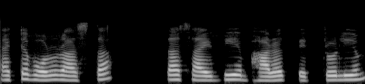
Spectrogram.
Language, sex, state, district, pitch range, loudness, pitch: Bengali, female, West Bengal, Kolkata, 195-225 Hz, -21 LUFS, 205 Hz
